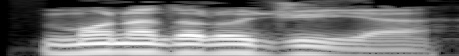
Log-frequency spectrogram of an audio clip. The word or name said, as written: monadologia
